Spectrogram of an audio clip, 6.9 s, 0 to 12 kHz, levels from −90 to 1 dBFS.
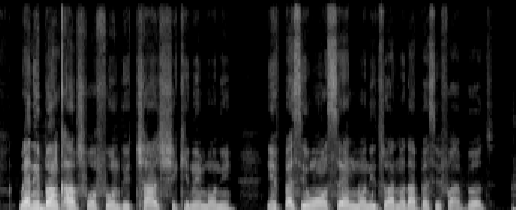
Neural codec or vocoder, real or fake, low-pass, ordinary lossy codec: none; real; none; none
